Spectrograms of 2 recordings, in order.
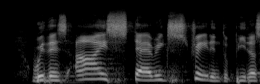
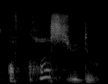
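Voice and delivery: soft inner reply; 3 semitones higher, 11 dB quieter than usual. Acted. Preacher voices a conscience answering Peter's lie, hushed.

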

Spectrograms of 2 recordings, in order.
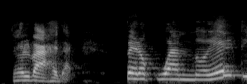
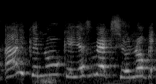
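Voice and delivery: high, softer mocking voice; mimicking critics; 9 semitones higher, 5 dB quieter than usual. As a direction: imitate whiny naysayers up high.

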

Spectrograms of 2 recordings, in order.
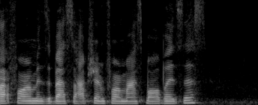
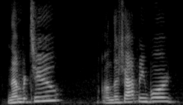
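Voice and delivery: game show host; 8 semitones higher, faster than usual. Pretend.

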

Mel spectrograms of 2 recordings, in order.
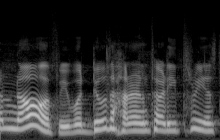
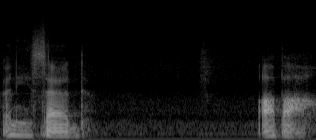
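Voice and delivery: hushed sermon; 8 semitones lower, 6 dB quieter than usual. Acted. Preacher closing the Abraham story in a hushed voice. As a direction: draw them in with a low, quiet telling. Quiet reflective sermon close.

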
